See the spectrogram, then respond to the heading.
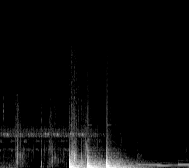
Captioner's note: A knock sounds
